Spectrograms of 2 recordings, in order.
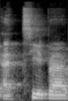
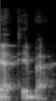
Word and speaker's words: Ateba: people say Atiba, but it's actually Ateba.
